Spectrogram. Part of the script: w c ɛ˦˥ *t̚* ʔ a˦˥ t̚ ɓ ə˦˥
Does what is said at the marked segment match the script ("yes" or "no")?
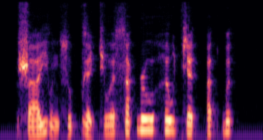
yes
